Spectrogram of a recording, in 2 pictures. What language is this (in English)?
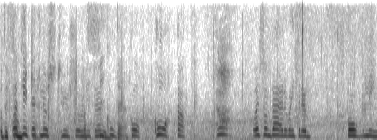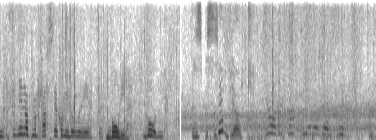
Swedish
